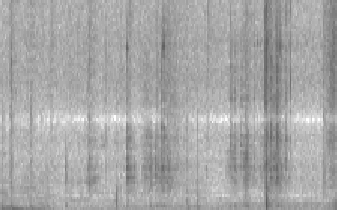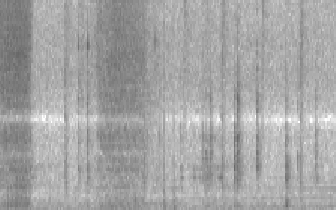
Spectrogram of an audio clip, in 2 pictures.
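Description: Handling noise from working yarn through a crocheted piece: scattered light clicks and ticks, one sharper click about three and a half seconds in, and two brief rustles a little later.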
